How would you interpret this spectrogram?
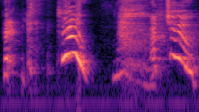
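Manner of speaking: loud high mock sneeze; fake sneeze. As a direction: burst out a playful sneeze. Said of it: "I'm gonna sneeze".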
